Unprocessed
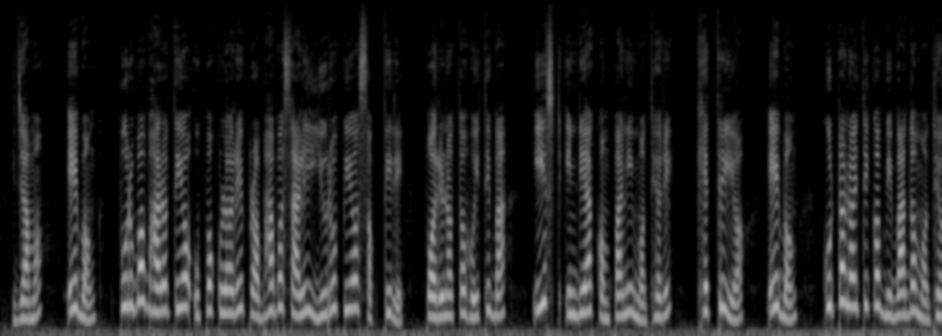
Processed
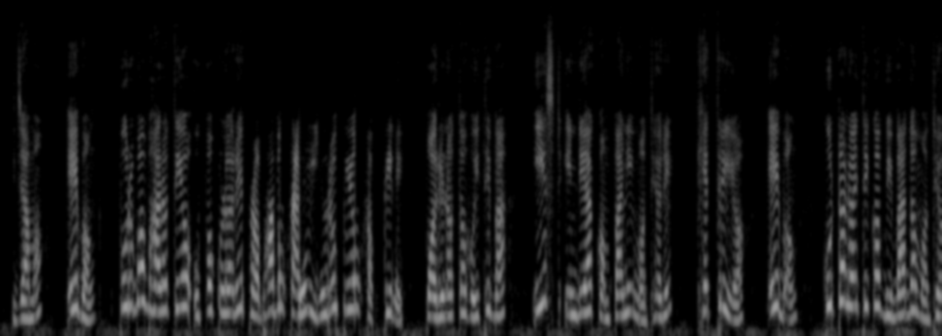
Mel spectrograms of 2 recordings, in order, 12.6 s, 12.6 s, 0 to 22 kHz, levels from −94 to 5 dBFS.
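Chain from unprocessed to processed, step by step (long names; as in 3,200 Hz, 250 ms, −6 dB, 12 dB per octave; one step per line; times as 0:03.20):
0:03.22–0:05.28: auto-filter low-pass saw up 4 Hz 330–4,500 Hz
through-zero flanger with one copy inverted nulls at 2 Hz, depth 5.3 ms
level −6 dB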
